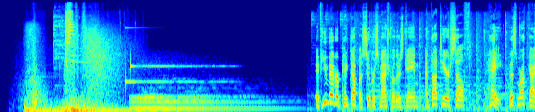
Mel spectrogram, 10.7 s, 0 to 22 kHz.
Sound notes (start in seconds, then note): 0.4 swoosh; 1.0 sword slash; 2.5 intro jingle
